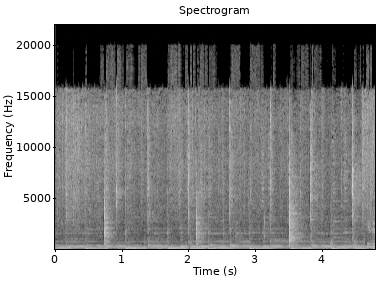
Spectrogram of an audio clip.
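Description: Loud, close sizzling and frying in a pan while banana stem chutney ingredients are sautéed, with repeated stirring scrapes breaking the steady hiss in an uneven rhythm.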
